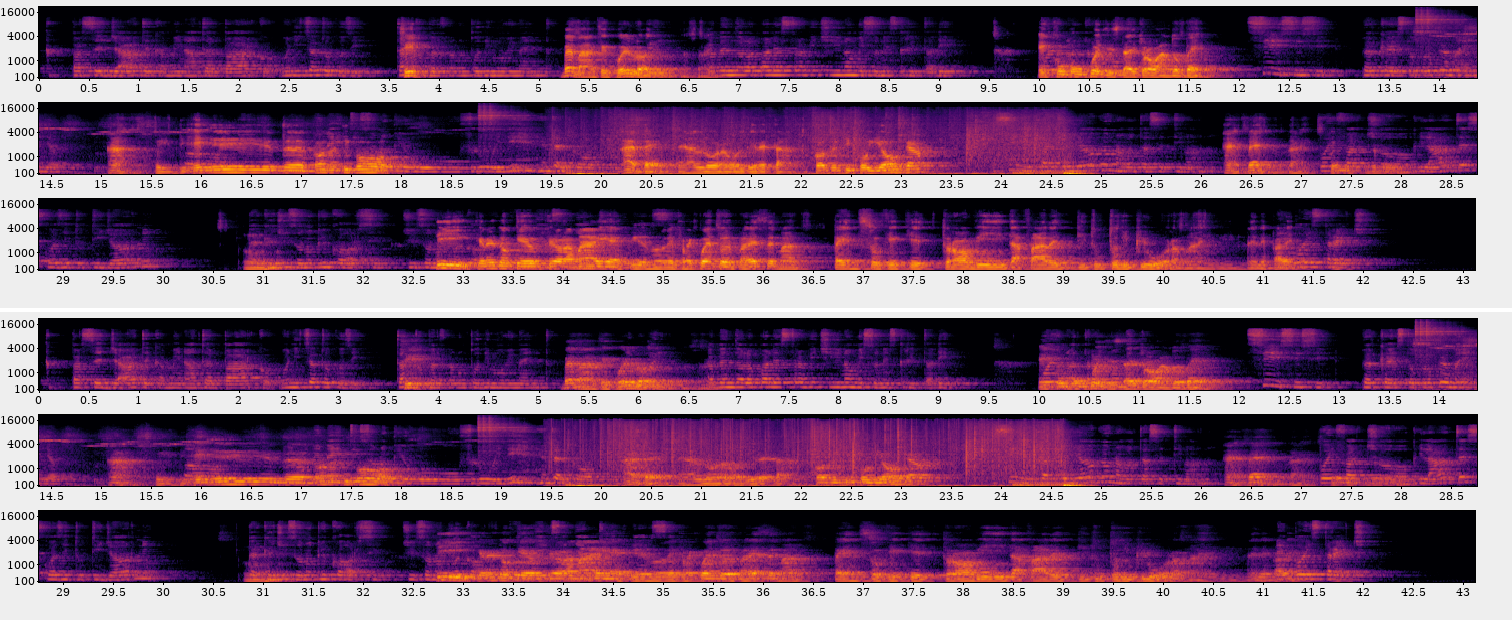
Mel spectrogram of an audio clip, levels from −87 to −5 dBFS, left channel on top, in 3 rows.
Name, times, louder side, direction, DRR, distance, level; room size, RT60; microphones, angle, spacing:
voice 1, 0.1-3.3 3.6-5.0 5.9-6.3 6.7-9.2 10.0-11.2 12.1-12.9 13.2-14.6 15.8-16.4 16.9-20.7 22.8-22.9 23.9-26.1 27.2-29.9 30.9-33.2 33.5-35.2 41.1-42.0, equal, 15° right, 2 dB, 0.4 m, -40 dB
voice 2, 5.2-6.3 6.6-6.7 9.5-9.6 10.0-11.6 15.1-17.9 20.2-23.2 26.2-28.0 30.8-31.2 32.7-36.4 36.7-41.3, left 4 dB, 65° left, 7 dB, 0.4 m, -28 dB
Chirp tweet, 13.7-17.7 18.0-19.2, right 2 dB, 35° right, 1.3 m, -45 dB
sound 1, 19.4-24.8, right 1 dB, 80° right, 0.6 m, -32 dB
4.9 x 2.2 x 4.5 m, 1.1 s
head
